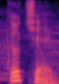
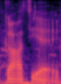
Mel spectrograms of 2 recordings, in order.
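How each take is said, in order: First: The first syllable sounds like 'go'. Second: The first syllable does not sound like 'go'. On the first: The speaker calls it right. "Gauthier, yeah. Go, like Gauthier" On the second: The speaker calls it wrong. "when I first read it without doing my homework, I thought it was Gauthier"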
